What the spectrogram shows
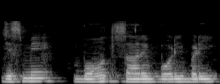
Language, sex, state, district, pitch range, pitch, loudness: Hindi, male, Bihar, Jahanabad, 125-140 Hz, 130 Hz, -21 LUFS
